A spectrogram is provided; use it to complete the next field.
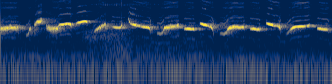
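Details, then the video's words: Chinese hwamei singing at morning voice practice for contest song: a continuous stream of bright, looping whistles, each note swooping up and then dropping, repeated several times a second with hardly a break. "Hoạ Mi Hót Đấu /hoạ mi hót sáng luyện giọng"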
